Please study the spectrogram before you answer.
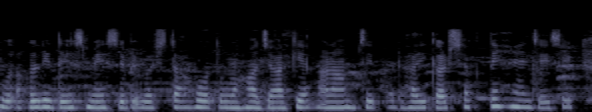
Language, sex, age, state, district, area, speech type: Urdu, female, 18-30, Bihar, Khagaria, rural, spontaneous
